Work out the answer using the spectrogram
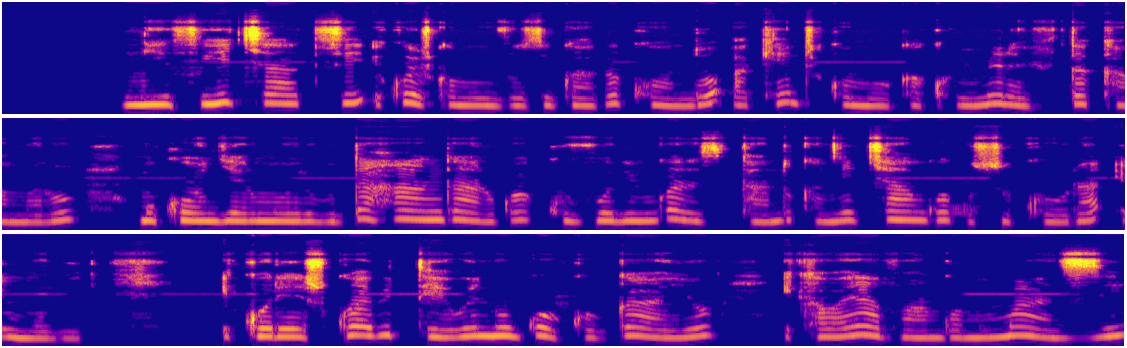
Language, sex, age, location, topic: Kinyarwanda, female, 18-24, Kigali, health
